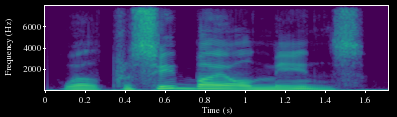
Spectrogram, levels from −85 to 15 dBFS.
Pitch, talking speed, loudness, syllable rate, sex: 130 Hz, 175 wpm, -19 LUFS, 4.1 syllables/s, male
